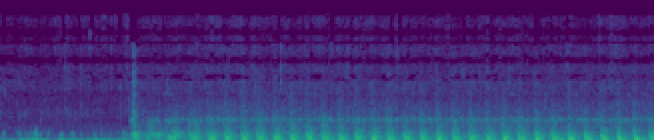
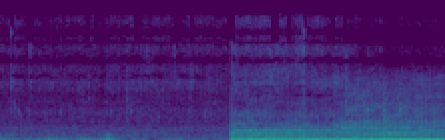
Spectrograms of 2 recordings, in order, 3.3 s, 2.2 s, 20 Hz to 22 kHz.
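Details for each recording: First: Johnson 60 hp outboard on a Carolina Skiff, start test after relocating and replacing the marine battery and rewiring. Two long bursts of steady cranking at about four turns a second, never catching: cranks but won't start. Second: Johnson 60 hp outboard on a Carolina Skiff after a new, relocated marine battery: a quiet stretch, then it catches and settles into a steady, even low throb with regular firing pulses. It is running cleanly.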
